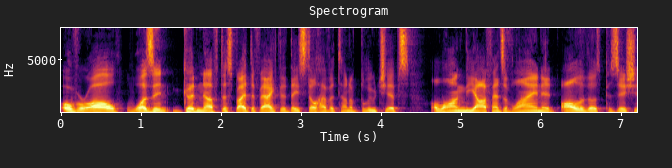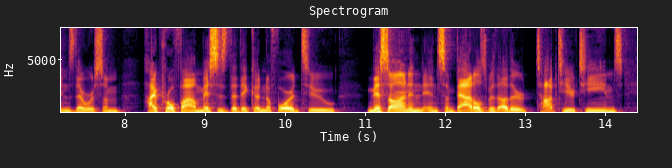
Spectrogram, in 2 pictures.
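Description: A man with a normal speaking voice talks with an American accent at medium pitch and a moderate pace. His intonation is fairly even, and the recording is very clean with a silent background. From Colorado (Boulder area). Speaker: sports podcast host. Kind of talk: casual solo sports commentary. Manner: casual, conversational with fillers.

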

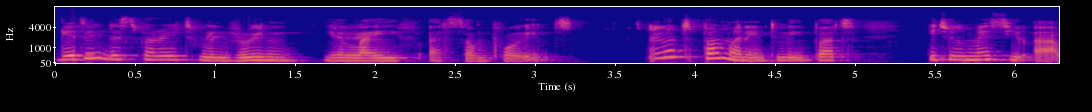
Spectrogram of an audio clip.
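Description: Using a normal speaking voice, a woman talks at a fairly slow pace and medium pitch with lively intonation. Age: 20s. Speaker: personal vlogger. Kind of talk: motivational monologue. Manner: casual, laughing often.

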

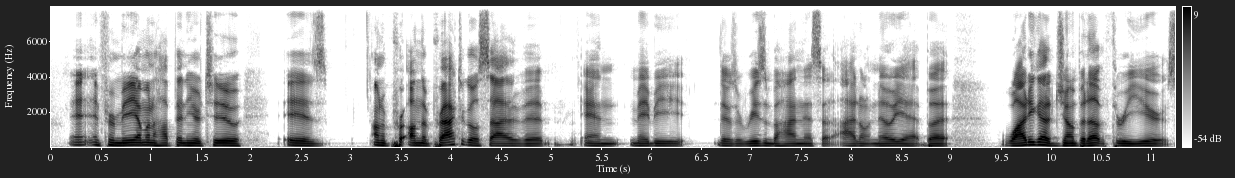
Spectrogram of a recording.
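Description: An unremarkable speaking voice from a man with an American accent, medium pitch, fairly even intonation and moderate pace, on a very clean recording with a silent background. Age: 20s. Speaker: sports podcast host. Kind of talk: casual chat.

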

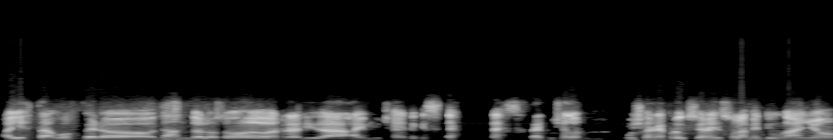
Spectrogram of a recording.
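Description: A man's fairly high voice, very fast in pace, with fairly even intonation. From Venezuela. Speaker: rock band singer and guitarist. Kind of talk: interview. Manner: halting, many repetitions.

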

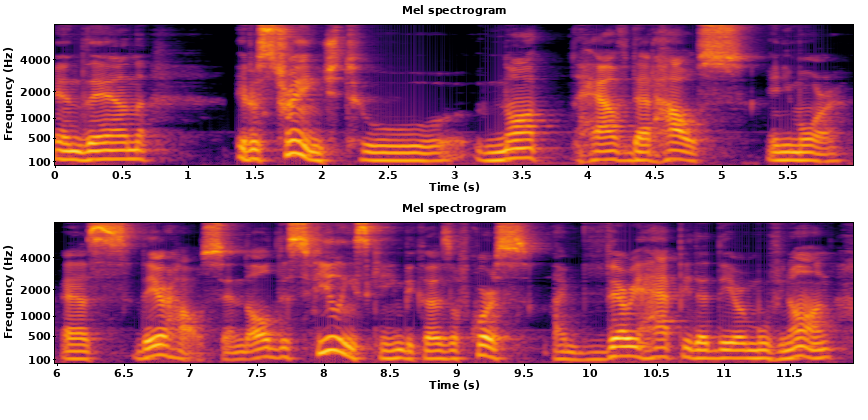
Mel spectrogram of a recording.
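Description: Against noticeable background noise, a man with a Portuguese accent speaks very slowly with ordinary pitch variation. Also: medium pitch for a man. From southern Brazil. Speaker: podcaster. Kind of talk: solo reflective monologue.

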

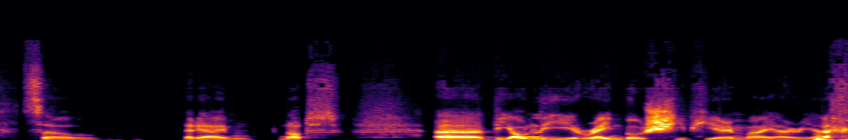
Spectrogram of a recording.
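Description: This man has a German accent and a medium pitch, with a bright, sharp tone, monotone, flat intonation, a very slow pace and long, frequent pauses. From Germany. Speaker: audience member. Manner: shy, halting.

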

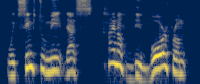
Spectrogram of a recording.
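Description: A man with a high voice and a Spanish accent talks at a fairly slow pace, the sound dry and close with no echo. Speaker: radio panelist, philosopher. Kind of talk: radio panel discussion.

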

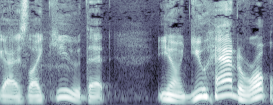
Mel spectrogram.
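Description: A man with a Texan accent, medium pitch and fairly slow pace, on a very clean recording with a silent background. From East Texas. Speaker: sports podcast host. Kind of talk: casual chat.

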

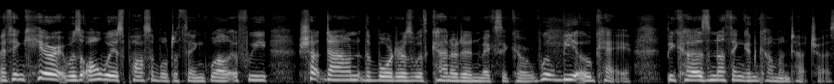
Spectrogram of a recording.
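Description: At a fairly quick pace, a woman with a German accent speaks at a medium pitch with ordinary pitch variation in a quiet background. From Germany. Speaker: foreign and security policy expert. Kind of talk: policy discussion.

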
